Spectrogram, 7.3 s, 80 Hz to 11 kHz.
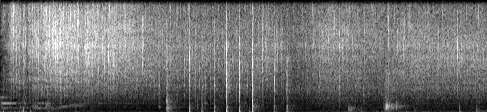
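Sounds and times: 
onions sautéing in hot olive oil: 0.0 - 7.3
sharp bright taps: 2.5 - 4.6.

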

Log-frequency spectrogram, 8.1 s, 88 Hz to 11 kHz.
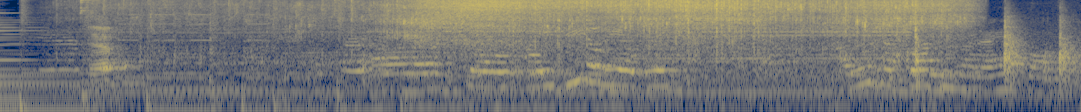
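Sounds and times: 
short musical sting: 0.3 - 3.5
food frying in a pan: 0.3 - 7.5.

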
